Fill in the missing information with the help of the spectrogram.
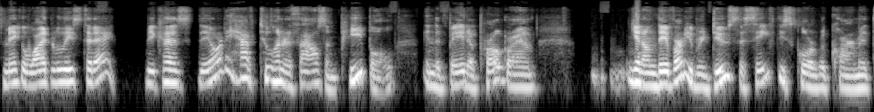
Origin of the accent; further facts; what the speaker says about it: Canada; I'm a Canadian myself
